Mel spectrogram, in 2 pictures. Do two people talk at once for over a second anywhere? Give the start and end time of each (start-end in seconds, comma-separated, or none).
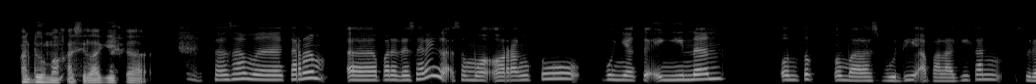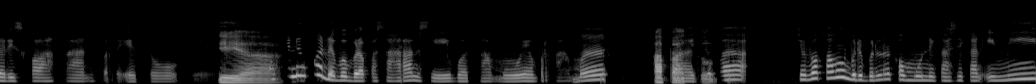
none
